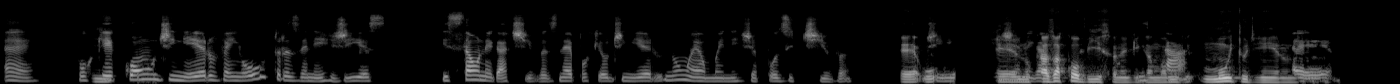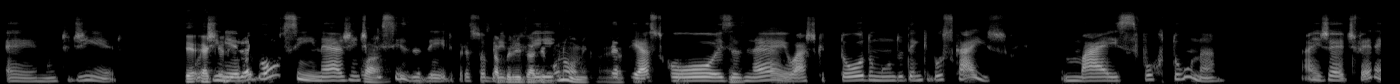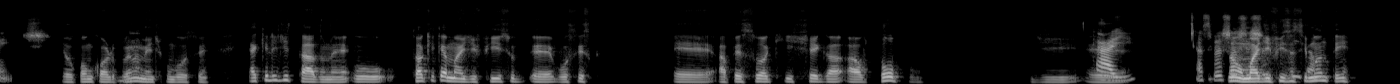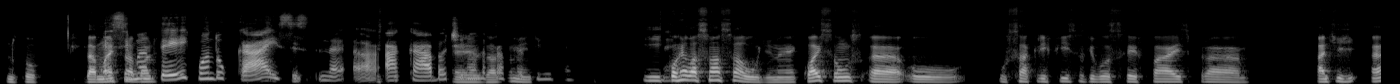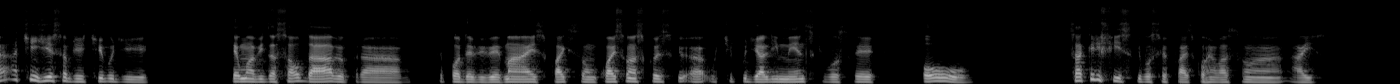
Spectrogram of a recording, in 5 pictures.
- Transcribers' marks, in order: tapping
- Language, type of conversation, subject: Portuguese, podcast, Como você define sucesso para si mesmo?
